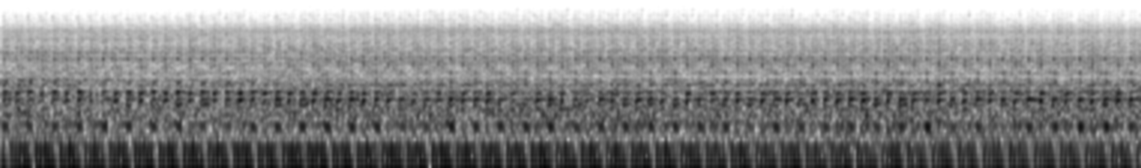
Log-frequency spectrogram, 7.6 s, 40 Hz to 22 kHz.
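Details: Ex-army International ACCO 6x6 with a Perkins 6354 diesel, idling after bleeding air from the fuel lines: even clatter at about four beats a second that stays steady with no misses or extra knocks. Healthy idle.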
